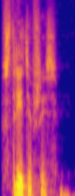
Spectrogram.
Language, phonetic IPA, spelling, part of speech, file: Russian, [ˈfstrʲetʲɪfʂɨsʲ], встретившись, verb, Ru-встретившись.ogg
- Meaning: past adverbial perfective participle of встре́титься (vstrétitʹsja)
